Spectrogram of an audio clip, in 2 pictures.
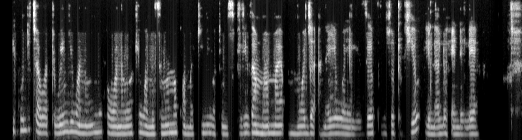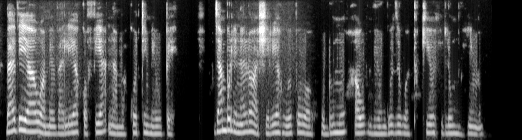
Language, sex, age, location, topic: Swahili, female, 25-35, Nakuru, agriculture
